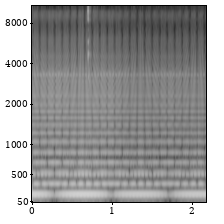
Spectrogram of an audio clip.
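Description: Lyrebird West Coast Reaktor synthesizer sounding a low steady note that swells and fades about three times in two seconds. The envelope is retriggering itself in one-shot mode.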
